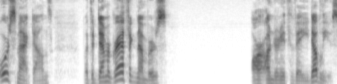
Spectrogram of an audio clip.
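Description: The recording is very clean, with a silent background. A man with an American accent moves at a fairly quick pace, his pitch swinging very widely. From New Jersey. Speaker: wrestling podcast host. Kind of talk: solo podcast commentary. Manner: casual, filler-heavy.

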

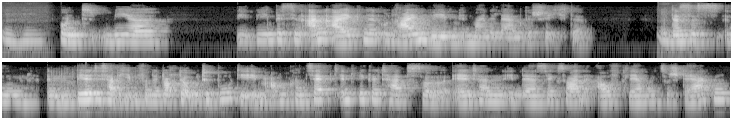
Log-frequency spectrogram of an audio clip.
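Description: With fairly even intonation, a woman speaks in a normal speaking voice at a medium pitch. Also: moderate pace. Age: 40s. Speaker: teacher and sex education course leader. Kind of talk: interview, casual chat.

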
